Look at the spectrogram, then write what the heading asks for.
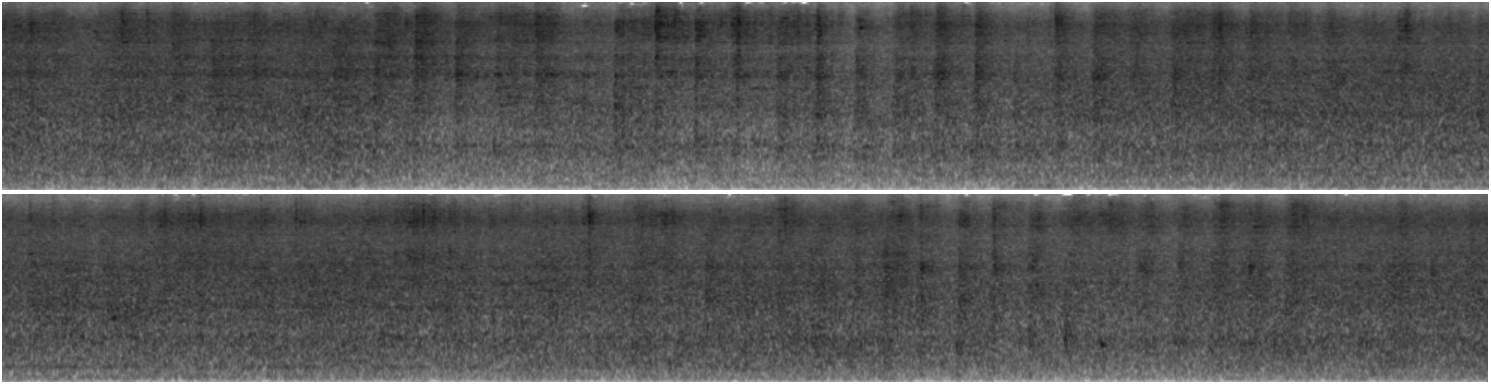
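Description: Container wagons of an intermodal freight train rolling past, their wheels clacking steadily over rail joints and pointwork.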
